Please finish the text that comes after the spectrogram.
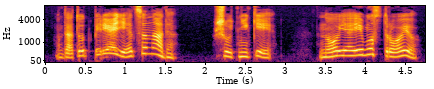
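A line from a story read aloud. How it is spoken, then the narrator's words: Ominous tone, then barking. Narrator (Russian): Не сулящим ничего хорошего тоном пообещал он и гаркнул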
